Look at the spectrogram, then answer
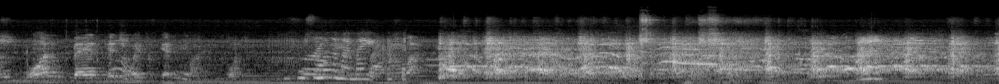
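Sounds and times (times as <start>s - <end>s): film soundtrack from television: 0.0s - 9.9s
quiet music: 0.0s - 9.9s.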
